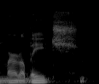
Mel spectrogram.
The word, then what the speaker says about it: Myrtle Beach: We got a buddy that lives in Myrtle Beach. – It's nice. Yeah. I like Myrtle Beach. – Yeah. Just random. Yeah. It rhymes with turtle.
